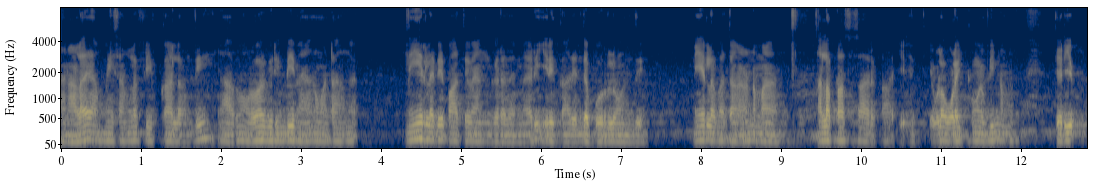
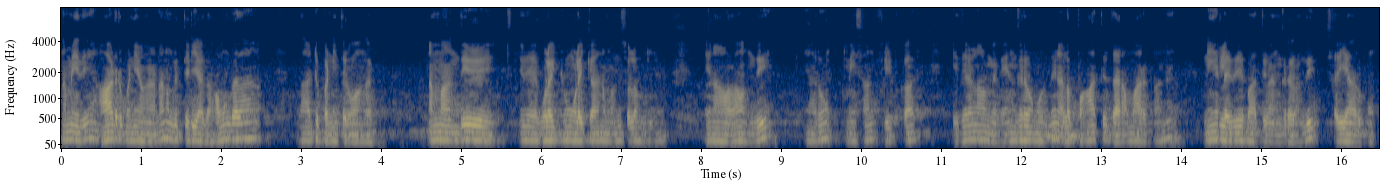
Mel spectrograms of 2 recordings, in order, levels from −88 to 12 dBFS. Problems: constant background noise, background conversations at intervals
